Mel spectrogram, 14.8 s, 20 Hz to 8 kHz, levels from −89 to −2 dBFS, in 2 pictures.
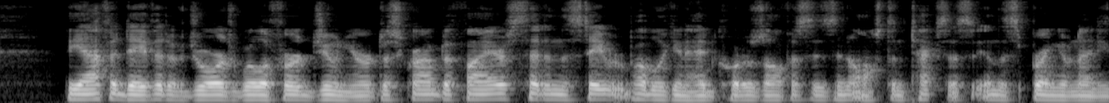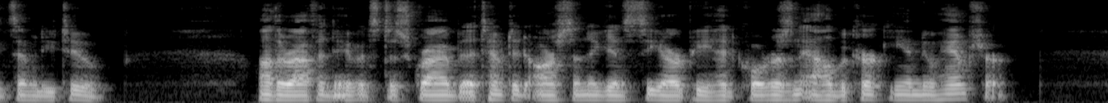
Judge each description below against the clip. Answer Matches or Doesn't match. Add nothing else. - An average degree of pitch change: Doesn't match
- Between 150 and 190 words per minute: Matches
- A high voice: Doesn't match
